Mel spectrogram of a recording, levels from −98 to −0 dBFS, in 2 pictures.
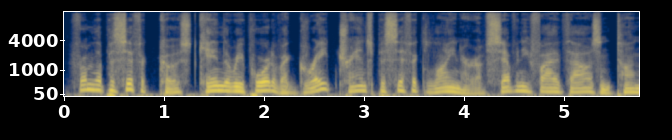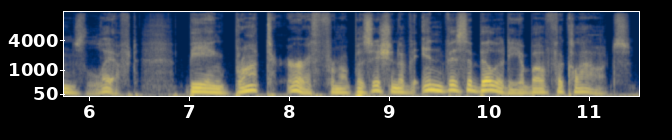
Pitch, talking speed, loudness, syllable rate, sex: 115 Hz, 155 wpm, -19 LUFS, 4.6 syllables/s, male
